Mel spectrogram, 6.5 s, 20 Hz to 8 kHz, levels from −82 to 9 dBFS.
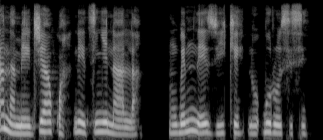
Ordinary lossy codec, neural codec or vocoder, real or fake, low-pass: none; none; real; 7.2 kHz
